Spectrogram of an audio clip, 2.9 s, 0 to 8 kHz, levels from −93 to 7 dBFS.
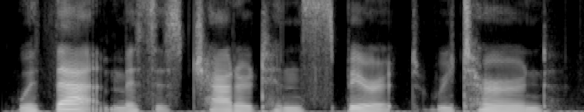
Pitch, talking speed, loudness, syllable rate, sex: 170 Hz, 125 wpm, -21 LUFS, 4.3 syllables/s, female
